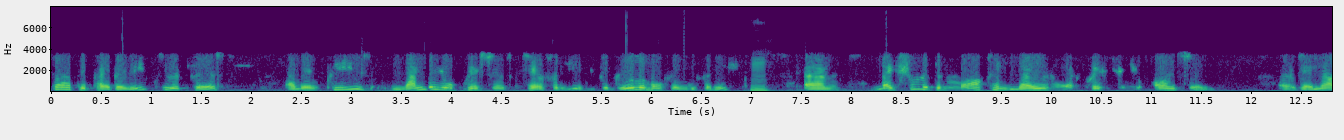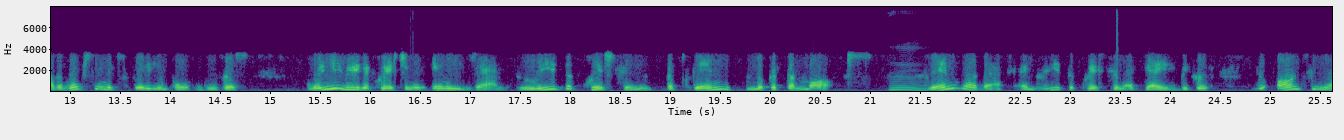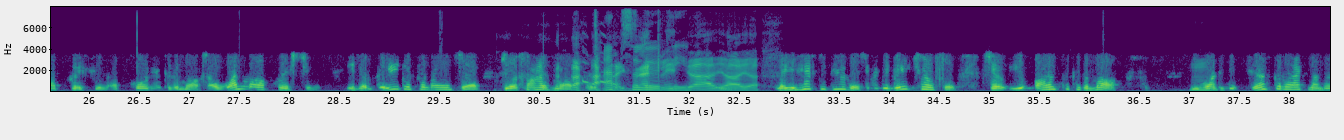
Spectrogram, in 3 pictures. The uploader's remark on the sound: PHONE INTERVIEW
